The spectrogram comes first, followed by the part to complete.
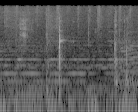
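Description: Soft background music with a few light clicks and taps from a ruler and marking tool being handled on a plastic cutting board: one about a second in and two close together near the end.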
